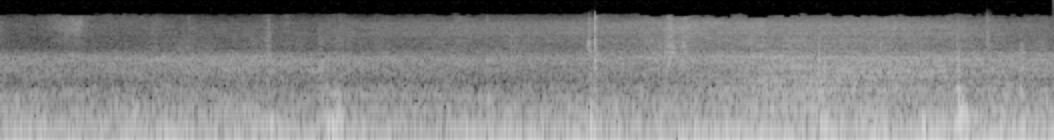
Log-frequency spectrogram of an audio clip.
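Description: Steady low rumble of a running vehicle engine, with a few light knocks and clicks.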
